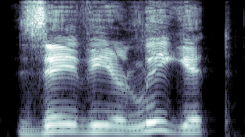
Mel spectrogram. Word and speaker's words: Xavier Legette: So, but what I would hope is if you decide that Xavier Legette, that's how you pronounce his name, we have that breaking news.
